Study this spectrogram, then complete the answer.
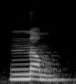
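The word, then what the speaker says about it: numb: हैं silent letters पे silent B अक्सर साइलेंट होता है मोस्ट ऑफ द टाइम जब एम के बाद आए हमेशा नहीं बट एम के बाद आए तो अक्सर साइलेंट होता है नम इसे नम नहीं पढ़ते इसे सिर्फ और सिर्फ पढ़ेंगे नम ये डम क्रम डेट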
